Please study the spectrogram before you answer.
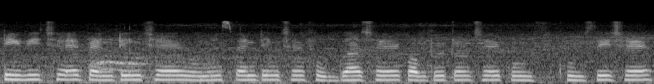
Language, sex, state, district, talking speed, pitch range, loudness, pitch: Gujarati, female, Gujarat, Gandhinagar, 110 wpm, 200-210 Hz, -16 LUFS, 205 Hz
